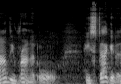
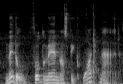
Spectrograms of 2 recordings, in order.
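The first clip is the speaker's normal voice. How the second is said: usual speaking voice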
